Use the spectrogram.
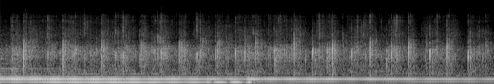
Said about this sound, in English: Let's give her another clap. It's awesome.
